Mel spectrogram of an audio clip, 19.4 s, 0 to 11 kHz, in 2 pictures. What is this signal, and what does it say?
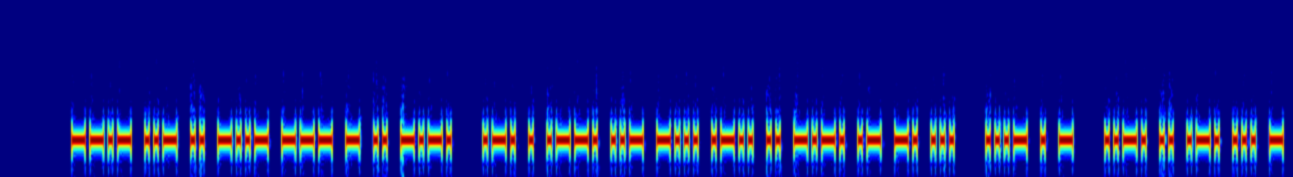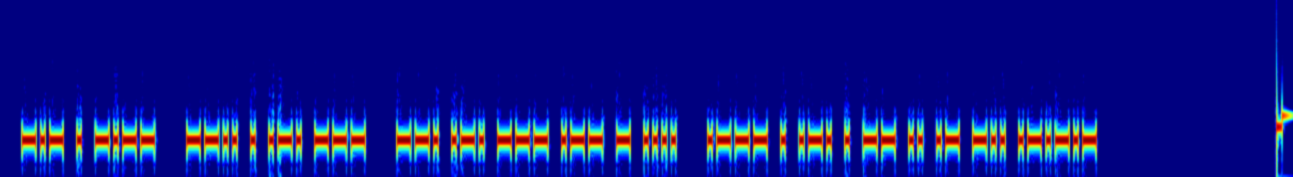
Morse code, heard as a keyed tone, about 34 wpm, 700 Hz. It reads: QUIXOTIC REPUBLICANS VET FIRST KEY ZERO GROWTH JEREMIAD.
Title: Pangram Challenge v2 - 35wpm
